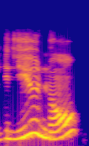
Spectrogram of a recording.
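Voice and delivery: Did you know? rising at the end like a question. Shown as a demonstration. Teacher showing a student a rising question. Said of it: "So make it like a question".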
